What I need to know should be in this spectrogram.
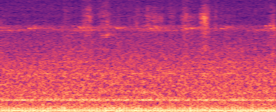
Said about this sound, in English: especially around areas where I feel like there's more crickets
